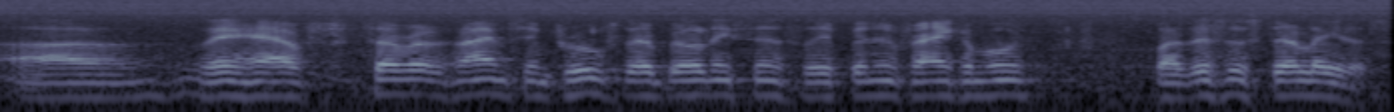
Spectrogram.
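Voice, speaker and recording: A man with an American accent speaks at a moderate pace and a medium pitch. His intonation is monotone and flat, and his loudness is very even. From Michigan, US Midwest. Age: 80s+. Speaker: local historian. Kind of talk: slide presentation. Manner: halting, with fillers.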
